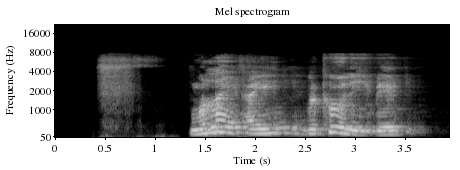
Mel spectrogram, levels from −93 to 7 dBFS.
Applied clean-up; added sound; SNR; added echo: neural mask model DeepFilterNet 3.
